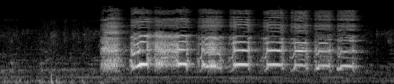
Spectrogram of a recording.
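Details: Kukuak Balenggek chicken from Solok, West Sumatra, giving a long crow: a loud opening note followed by about ten short, evenly spaced syllables, roughly three per second, lasting nearly three seconds against a quiet background.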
